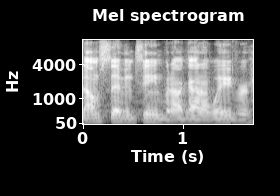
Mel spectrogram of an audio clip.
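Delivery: ordinary talk, nothing marked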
